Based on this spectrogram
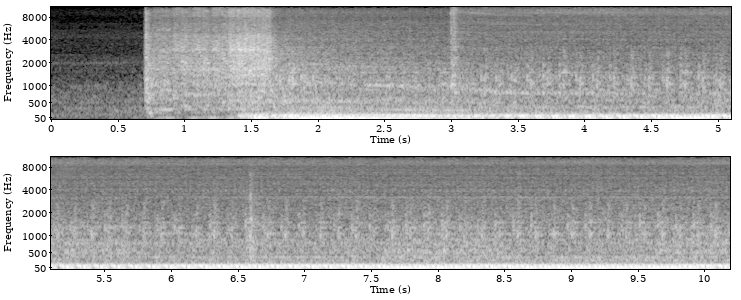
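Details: Subaru STI after an engine rebuild: the engine catches and idles with a fast, fairly even knock underneath. The clutch assembly shifts when the pedal is pressed, and the owner suspects a cracked firewall; cause unconfirmed.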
